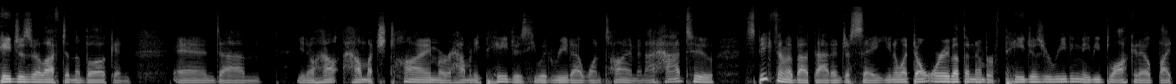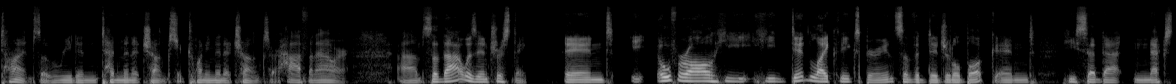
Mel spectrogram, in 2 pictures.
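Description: No technical faults can be heard anywhere in the recording.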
